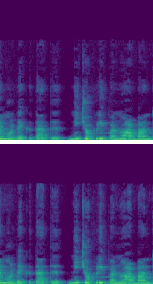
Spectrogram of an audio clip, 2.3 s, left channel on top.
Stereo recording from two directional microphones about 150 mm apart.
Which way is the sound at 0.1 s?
45° right (ahead or behind).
